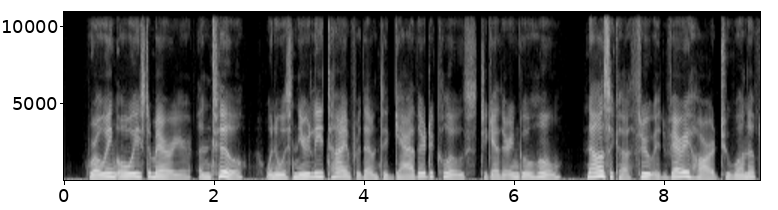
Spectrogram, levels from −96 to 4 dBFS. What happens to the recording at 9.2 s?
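Nothing goes wrong at 9.2 s; the audio there runs on intact, with no dropout, click, distortion or other fault.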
